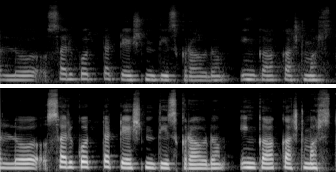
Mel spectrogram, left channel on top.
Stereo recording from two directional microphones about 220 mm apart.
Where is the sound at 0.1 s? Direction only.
45° right (ahead or behind).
